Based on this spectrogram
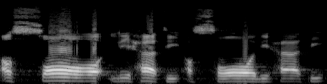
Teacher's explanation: الألف التي بعد الصاد مفخمة، لا نقول الصالحات الصاء، لا الصالحات الصالحات.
